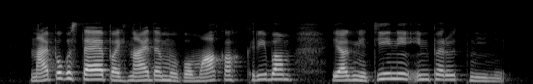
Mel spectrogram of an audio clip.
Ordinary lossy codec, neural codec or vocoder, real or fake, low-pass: Opus, 64 kbps; none; real; 7.2 kHz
